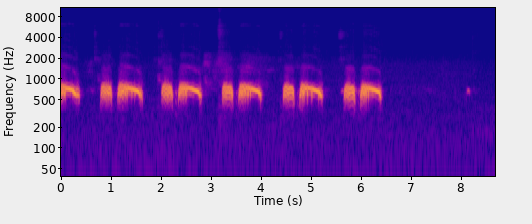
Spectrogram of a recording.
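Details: Spotted dove decoy cooing and calling: a quiet room with about six rapid two- and three-note husky coo phrases at a steady pace, each ending in a short downward-curving note, then near silence.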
